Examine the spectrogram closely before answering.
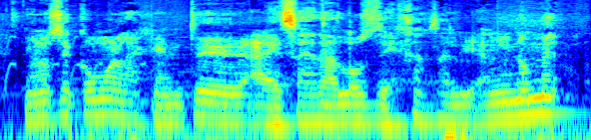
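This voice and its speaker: A man talks at a very fast pace. Audible room echo and noticeable background noise surround him. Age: 20s. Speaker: radio host. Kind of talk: casual chat.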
